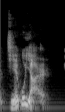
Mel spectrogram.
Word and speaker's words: 节骨眼儿: 不过北方人喜欢在后边加上一个儿化音，于是它的发音就变成了节骨眼儿。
